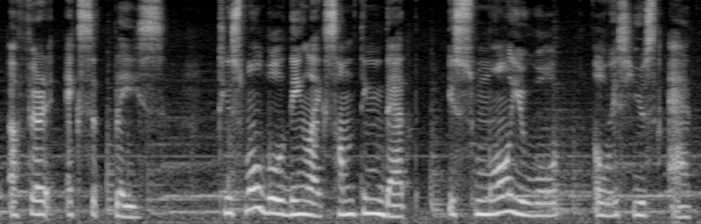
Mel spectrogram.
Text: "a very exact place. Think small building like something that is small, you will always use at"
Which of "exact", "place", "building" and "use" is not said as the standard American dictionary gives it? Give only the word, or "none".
exact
